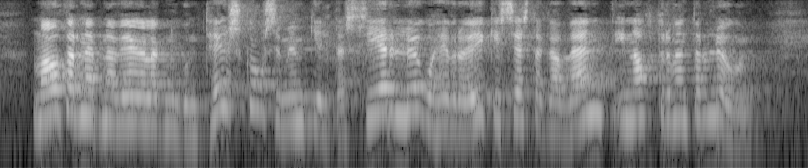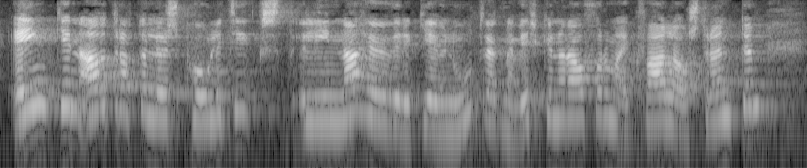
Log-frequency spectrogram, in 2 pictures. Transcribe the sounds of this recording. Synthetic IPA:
maːwθaɾnɛpnavɛːɣalakniŋkʏmt̪ʰeɥskowsɛmʏmcɪlt̪asjɛːɾlœːɣɔɦɛvʏɾaðœːɥcɪsjɛr̥st̪ʰaːkavɛnt̪inawht̪ʏɾvɛnt̪aɾlœːɣʏm | ejɲcɪnavt̪ɾawht̪alœɥspʰoːwlɪt̪ʰikst̪liːnaɦɛvʏvɛːɾɪðcɛːvɪnuːt̪vɛknavɪr̥cʏnaɾaːwfɔɾmaðikʰvaːlaːwst̪ɾœnt̪ʏm

